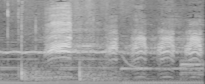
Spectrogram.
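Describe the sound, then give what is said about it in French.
Mallard duck quacking in a series of short, bright, raspy quacks that come in quick succession over a steady low hum, with no voices. “apportez-moi un col vert.”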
